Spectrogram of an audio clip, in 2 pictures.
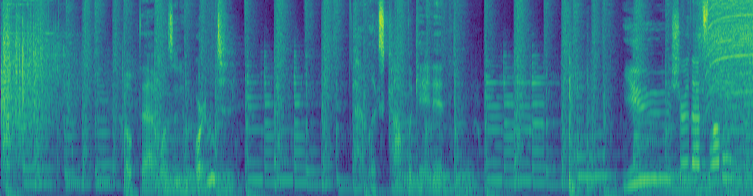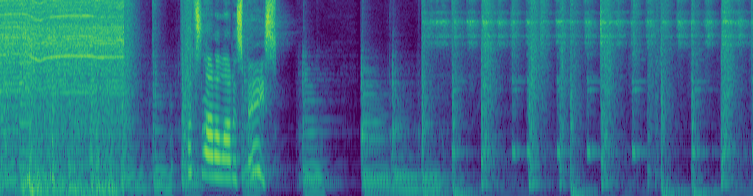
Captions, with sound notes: (nails clatter) - Hope that wasn't important. That looks complicated. (mount bangs) - You sure that's level?. (drill whirls) That's not a lot of space. (upbeat music playing)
